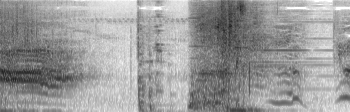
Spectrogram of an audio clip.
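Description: A blade stabs into a body with a heavy thud.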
